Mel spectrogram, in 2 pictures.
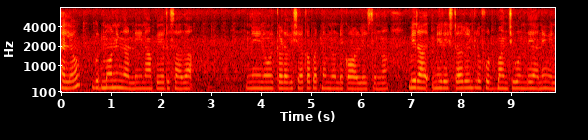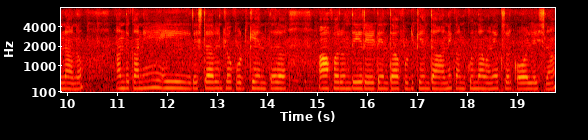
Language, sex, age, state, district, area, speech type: Telugu, female, 18-30, Andhra Pradesh, Visakhapatnam, urban, spontaneous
